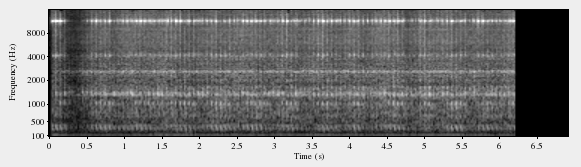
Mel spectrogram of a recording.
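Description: Milling machine running steadily with a fly cutter boring out the worn, egg-shaped pivot hole of a cast-iron tractor clutch pedal to make it round again. The sound cuts off suddenly about six seconds in.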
